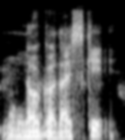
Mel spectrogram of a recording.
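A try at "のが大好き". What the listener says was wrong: Yes, no ga daisuki. Perfect.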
